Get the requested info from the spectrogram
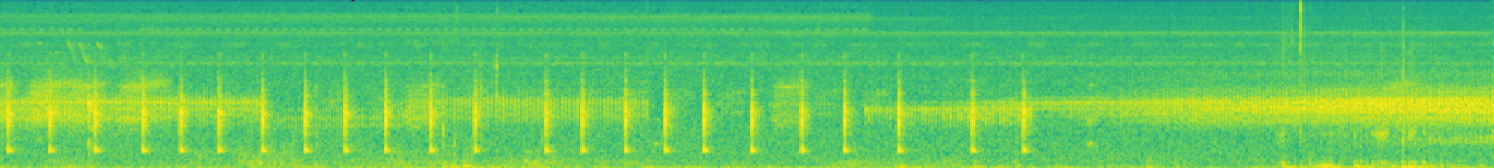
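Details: Frogs, toads and treefrogs in chorus: a run of short sharp calls almost twice a second for about fourteen seconds, then a swelling continuous buzzing trill takes over.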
